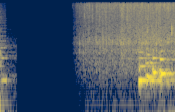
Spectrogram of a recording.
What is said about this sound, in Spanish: Atención que cae la lluvia sobre la superficie de la pista y es el pistoletazo de salida para que todos los caracoles salgan a la carrera hacia su gran meta que es la comida.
